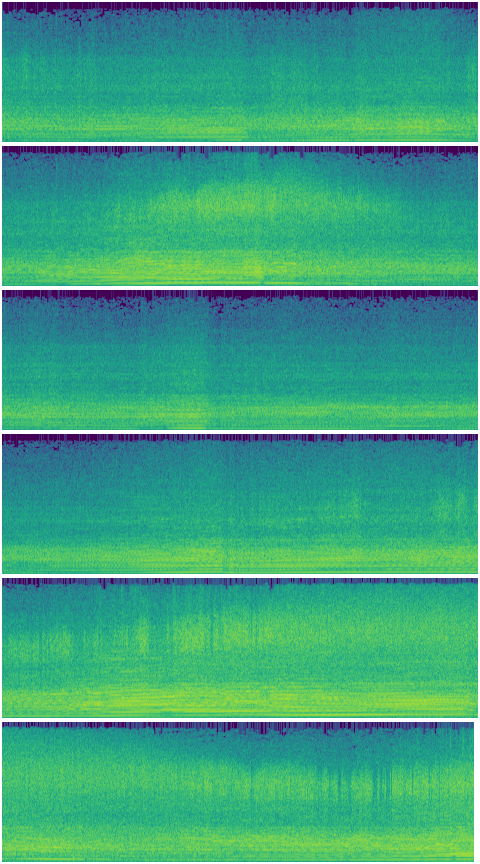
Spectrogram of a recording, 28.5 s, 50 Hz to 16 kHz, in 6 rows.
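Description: Kawasaki ZXR400 race bike's inline-four engine at racing revs, heard onboard. The pitch climbs steadily and then drops sharply about five times as the bike changes gear and rolls off for corners.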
